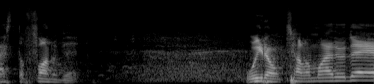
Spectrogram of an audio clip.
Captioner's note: audience laughs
